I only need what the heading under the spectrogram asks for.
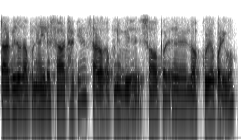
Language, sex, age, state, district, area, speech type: Assamese, male, 18-30, Assam, Sonitpur, urban, conversation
